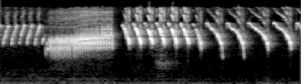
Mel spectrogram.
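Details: Canary tutor song for young learning birds, long chirping: a fast ticking trill, a harsh buzzy roll, then a steady series of high whistles sweeping downward, repeated several times per second.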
